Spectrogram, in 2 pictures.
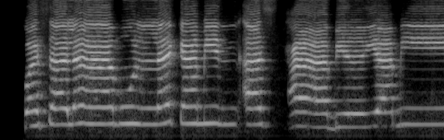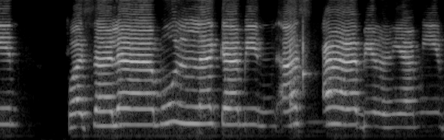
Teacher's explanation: Fasalamu lamnya mad tabi'i 2 harokat dan fasalamun laka tanwin ketemu lam idgham bila gunnah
